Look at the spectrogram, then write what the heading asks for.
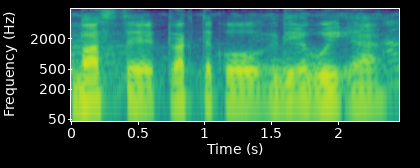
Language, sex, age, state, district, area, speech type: Santali, male, 45-60, West Bengal, Paschim Bardhaman, urban, spontaneous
